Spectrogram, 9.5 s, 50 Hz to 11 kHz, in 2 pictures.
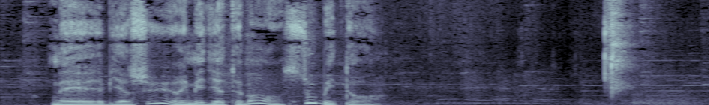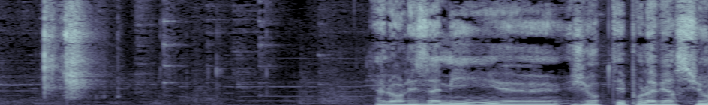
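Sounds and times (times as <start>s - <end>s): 
speech: 0.4s - 2.6s, 7.3s - 9.4s
beer can cracked open with metallic snap and hiss: 4.0s - 4.2s.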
